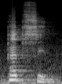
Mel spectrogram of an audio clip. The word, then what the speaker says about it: pepsin: However, when the protective mechanisms of the stomach or duodenal mucosa are compromised, pepsin, sometimes pronounced pepsine, or pepsin is the most correct, of course, and stomach acid can damage the tissue of these organs, leading to ulcer formation.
